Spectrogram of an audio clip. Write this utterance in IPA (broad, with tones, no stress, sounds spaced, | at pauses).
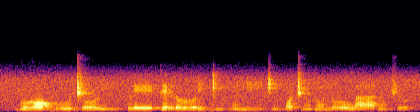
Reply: ɡ u˦ ɣ ɔ˦ ɡ͡b uː˨˦ d͡ʒ oː˨ l i˨ | l eː˨ k ɪ˦ r ʊ˨˦ ɣ ʊ˨˦ ɾ i˨˦ ɡ iː˨ b ũ˨ ɲ iː˦ t͡ʃ ĩ˨ b ɔ˦ d͡ʒ ũ˨ ɗ ũ˦ n oː˨˦ w aː˨ ɗ ũ˨ t͡ʃ ʊ˨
